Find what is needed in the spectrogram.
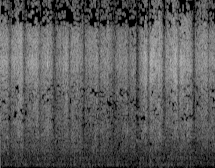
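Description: A one-inch iron flat chisel being rubbed back and forth on a sharpening stone: a steady scraping of steel on stone, repeated stroke after stroke.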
